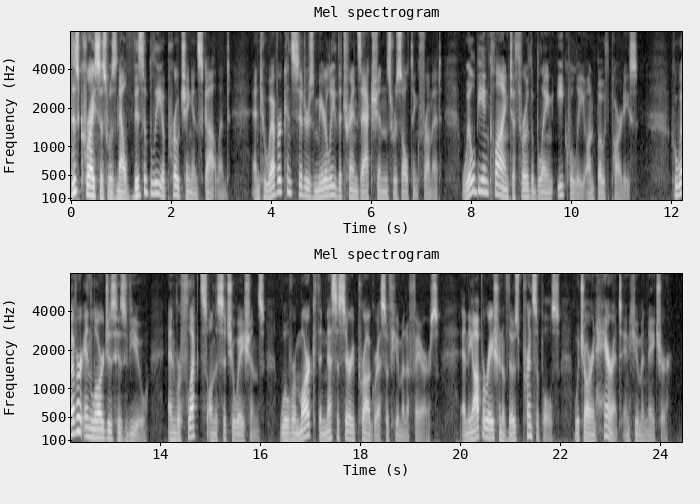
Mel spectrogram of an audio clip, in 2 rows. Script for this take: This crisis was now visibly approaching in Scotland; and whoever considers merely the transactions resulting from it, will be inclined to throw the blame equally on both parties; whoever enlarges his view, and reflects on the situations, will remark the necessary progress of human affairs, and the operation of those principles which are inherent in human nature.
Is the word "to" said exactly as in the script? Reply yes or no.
yes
